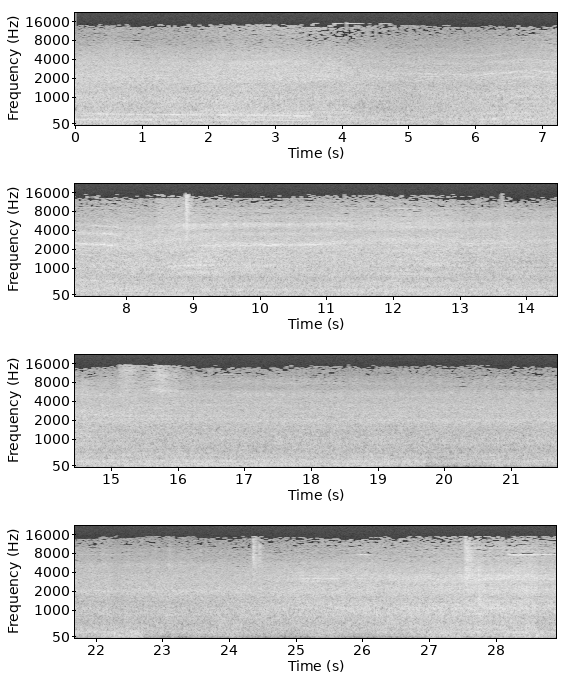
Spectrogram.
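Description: A bus engine rumbles close by.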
